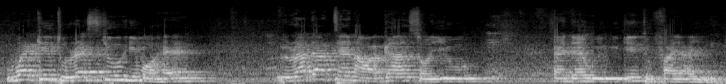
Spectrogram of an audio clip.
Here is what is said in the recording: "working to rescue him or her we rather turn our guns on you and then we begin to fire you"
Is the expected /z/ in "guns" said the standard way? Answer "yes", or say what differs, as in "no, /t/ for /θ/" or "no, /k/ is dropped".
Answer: no, /s/ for /z/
